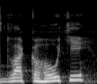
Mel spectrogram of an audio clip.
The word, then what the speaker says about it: Dva Kohouti: It's almost perfect. It's Dva Kohouti, but the Czech language and Czech pronunciation is pretty hard.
